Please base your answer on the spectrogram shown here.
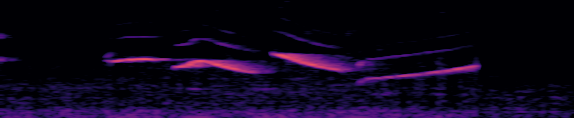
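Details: Green-winged saltator singing: a short phrase of clear, loud whistled notes, slurred up and down, ending on a long rising whistle, with quiet background.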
